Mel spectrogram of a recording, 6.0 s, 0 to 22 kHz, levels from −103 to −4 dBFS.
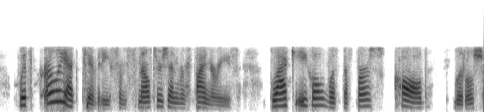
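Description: From start to finish the speech carries Speex codec damage, clearly audible as a hoarse, noisy texture where the CELP coder runs short of bits for the excitation, which fits a bitrate near 11 kbps. The band runs from 250 Hz to 3.7 kHz, with nothing above 3.8 kHz.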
